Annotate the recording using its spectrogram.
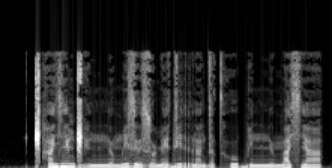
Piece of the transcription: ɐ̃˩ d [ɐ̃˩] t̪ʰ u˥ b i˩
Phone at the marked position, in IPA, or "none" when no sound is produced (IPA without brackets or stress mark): ɐ˩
